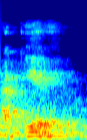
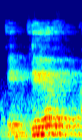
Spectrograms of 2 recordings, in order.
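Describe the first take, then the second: First: "akier" said with an opening A and a KIE glide; "akier" as the word for heel, A first; pronunciation demo. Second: "eker" said with an opening E sound; "eker" as the word for consequence, E first; pronunciation demo. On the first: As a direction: say "akier" lower, starting on A. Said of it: "talón suena más como akier". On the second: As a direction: say "eker" higher, starting on E. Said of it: "dependiendo del contexto también la pronunciación es distinta". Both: Shown as a demonstration.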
